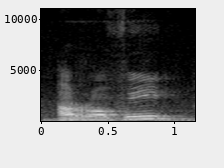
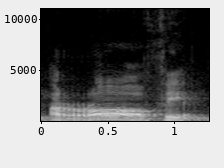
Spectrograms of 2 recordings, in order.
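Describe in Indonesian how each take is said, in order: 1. Vokal setelah R itu pendek. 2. Vokal setelah R itu panjang.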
